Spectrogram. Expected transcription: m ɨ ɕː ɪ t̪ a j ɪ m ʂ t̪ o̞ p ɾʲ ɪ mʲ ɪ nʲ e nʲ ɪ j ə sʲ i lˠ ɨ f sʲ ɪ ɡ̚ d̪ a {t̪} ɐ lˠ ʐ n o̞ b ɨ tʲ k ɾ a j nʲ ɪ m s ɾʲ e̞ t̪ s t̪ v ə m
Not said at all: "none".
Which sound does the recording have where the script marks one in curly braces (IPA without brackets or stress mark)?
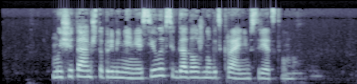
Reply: d̪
